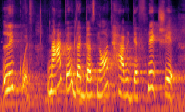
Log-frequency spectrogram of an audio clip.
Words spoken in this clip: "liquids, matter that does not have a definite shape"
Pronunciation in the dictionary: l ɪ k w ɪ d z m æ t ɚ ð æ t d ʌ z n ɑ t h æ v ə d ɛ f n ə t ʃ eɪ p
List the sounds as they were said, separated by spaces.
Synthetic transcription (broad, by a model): l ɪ k w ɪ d m æ t ɚ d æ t d ʌ z n ɑ t h æ v ə d ɛ f n ə t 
